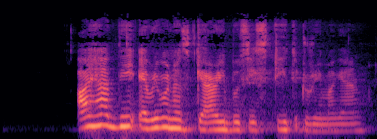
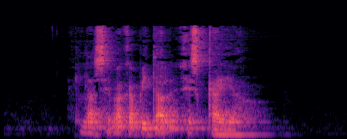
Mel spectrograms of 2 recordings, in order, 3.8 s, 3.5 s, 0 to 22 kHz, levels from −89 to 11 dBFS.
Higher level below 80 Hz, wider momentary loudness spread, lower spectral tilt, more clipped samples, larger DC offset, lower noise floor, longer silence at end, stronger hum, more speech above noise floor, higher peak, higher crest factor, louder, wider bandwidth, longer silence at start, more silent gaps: second, -62 dBFS vs -52 dBFS; first, 16 LU vs 11 LU; about the same, -3.5 dB/octave vs -3 dB/octave; neither; neither; about the same, -80 dBFS vs -78 dBFS; second, 0.15 s vs 0.85 s; neither; first, 61 dB vs 53 dB; first, -4 dBFS vs -8 dBFS; about the same, 16 dB vs 20 dB; first, -18 LUFS vs -24 LUFS; first, 14 kHz vs 11.5 kHz; about the same, 0.75 s vs 0.75 s; neither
